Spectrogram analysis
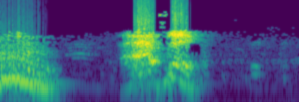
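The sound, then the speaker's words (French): A person imitates a lion's roar with a loud, throaty growl, followed by a second, raspier roaring burst that breaks into breathy noise before fading out. “Un lion. On met le visage à côté. Mais le cri seulement. Le régissement.”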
